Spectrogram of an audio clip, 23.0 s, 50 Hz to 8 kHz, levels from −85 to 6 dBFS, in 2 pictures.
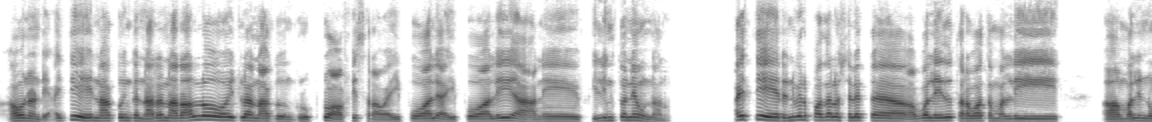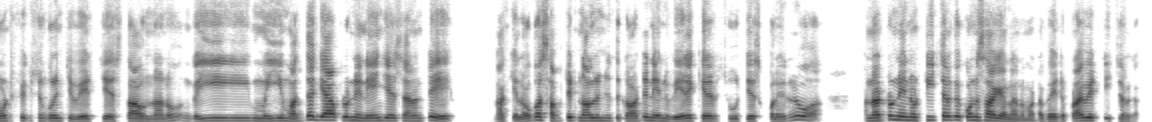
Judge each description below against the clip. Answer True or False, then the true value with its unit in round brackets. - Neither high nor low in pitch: True (170 Hz)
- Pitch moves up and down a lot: False (4.0 semitones)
